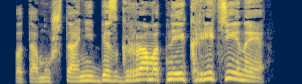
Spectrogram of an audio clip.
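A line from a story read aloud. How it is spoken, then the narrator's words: Nearly shouting. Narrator (Russian): Джим почти кричал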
